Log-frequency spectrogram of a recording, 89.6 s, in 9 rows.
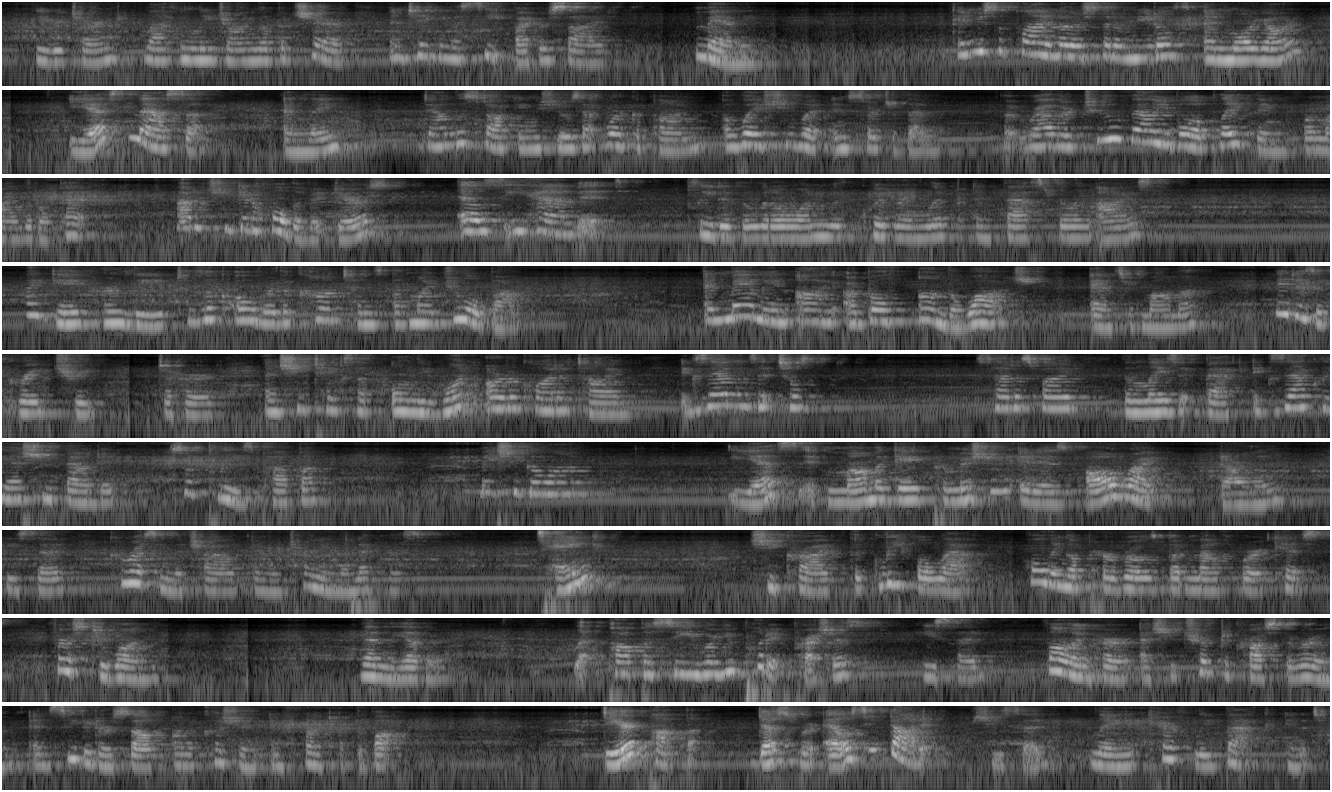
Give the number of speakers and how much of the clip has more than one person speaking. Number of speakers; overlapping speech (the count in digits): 1, no overlap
